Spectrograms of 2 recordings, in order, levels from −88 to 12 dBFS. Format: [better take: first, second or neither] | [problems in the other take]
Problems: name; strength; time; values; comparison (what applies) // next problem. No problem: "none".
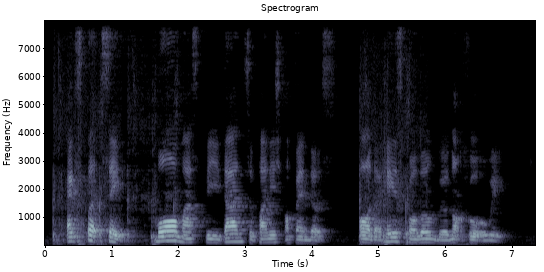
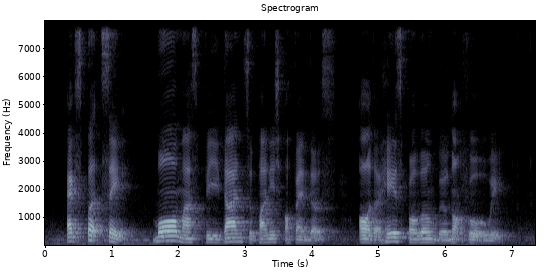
second | noise reduction (classical method WPE with log-MMSE)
